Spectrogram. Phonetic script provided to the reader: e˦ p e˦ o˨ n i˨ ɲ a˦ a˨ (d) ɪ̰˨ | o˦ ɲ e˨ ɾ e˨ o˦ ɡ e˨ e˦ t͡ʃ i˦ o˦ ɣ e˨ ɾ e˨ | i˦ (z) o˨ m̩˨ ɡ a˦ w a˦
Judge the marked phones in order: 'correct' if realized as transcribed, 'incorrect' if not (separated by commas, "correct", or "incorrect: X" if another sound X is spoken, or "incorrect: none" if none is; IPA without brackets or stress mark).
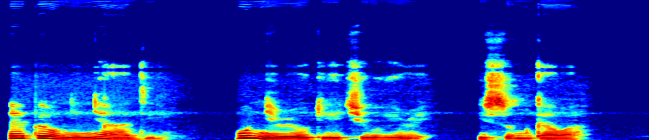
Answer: correct, incorrect: s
